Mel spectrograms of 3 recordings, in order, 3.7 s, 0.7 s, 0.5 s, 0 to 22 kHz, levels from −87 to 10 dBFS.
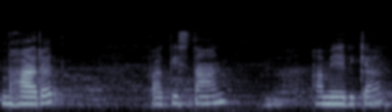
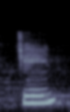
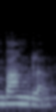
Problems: none marked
